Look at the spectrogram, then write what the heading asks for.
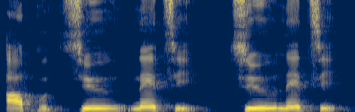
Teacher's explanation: Not ch, but t, with the y sound attached to it to produce to opportunity.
